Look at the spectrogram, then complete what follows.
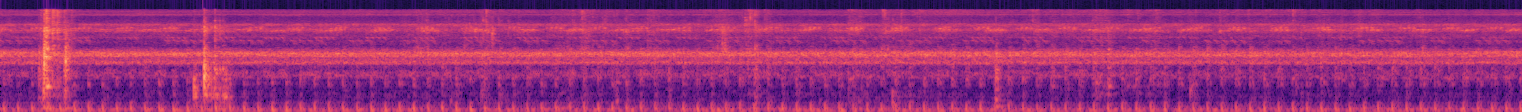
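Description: Portable butane gas stove burning steadily under a steaming pot of liwet rice, a constant rumbling hiss. Two short clinks of dishes come about a quarter second and one second in.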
